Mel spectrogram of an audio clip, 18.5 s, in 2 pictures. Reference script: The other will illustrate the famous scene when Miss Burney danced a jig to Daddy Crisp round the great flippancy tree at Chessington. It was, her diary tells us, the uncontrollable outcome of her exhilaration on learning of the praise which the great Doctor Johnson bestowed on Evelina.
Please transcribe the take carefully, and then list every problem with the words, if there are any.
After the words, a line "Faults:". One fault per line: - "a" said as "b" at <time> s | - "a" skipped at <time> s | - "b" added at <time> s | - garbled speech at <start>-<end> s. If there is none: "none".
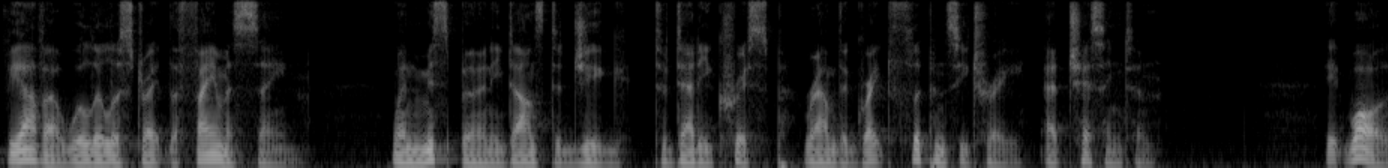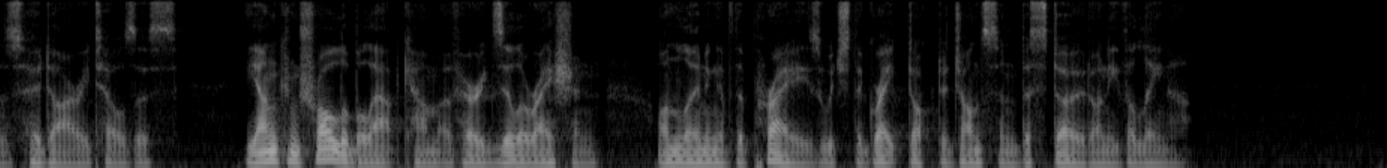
The other will illustrate the famous scene when Miss Burney danced a jig to Daddy Crisp round the great flippancy tree at Chessington. It was, her diary tells us, the uncontrollable outcome of her exhilaration on learning of the praise which the great Doctor Johnson bestowed on Evelina.
Faults:
none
